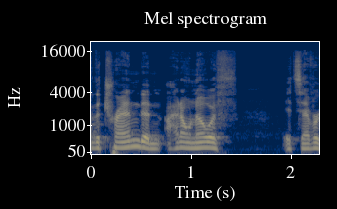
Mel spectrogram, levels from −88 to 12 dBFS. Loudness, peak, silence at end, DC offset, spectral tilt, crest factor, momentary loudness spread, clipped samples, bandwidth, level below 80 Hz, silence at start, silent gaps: -27 LUFS; -12 dBFS; 0 s; under 0.1%; -5 dB/octave; 16 dB; 13 LU; under 0.1%; 17 kHz; -52 dBFS; 0 s; none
